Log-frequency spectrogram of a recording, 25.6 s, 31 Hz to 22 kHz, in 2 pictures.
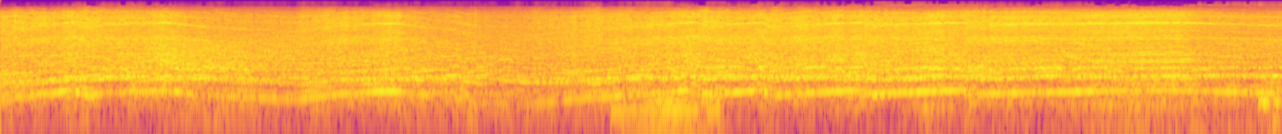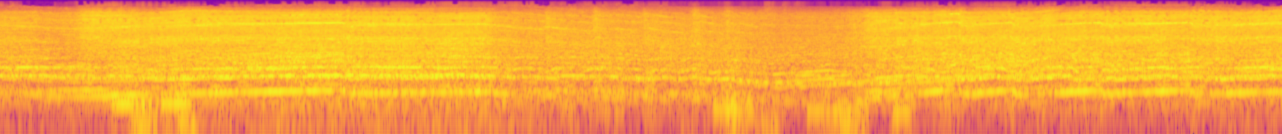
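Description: Formula 1 race car engines in the F1 2019 video game at the Azerbaijan Grand Prix, a continuous high-pitched whine that rises and falls through gear shifts for over twenty seconds, with occasional low thumps.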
